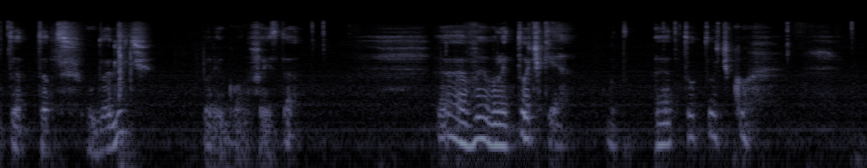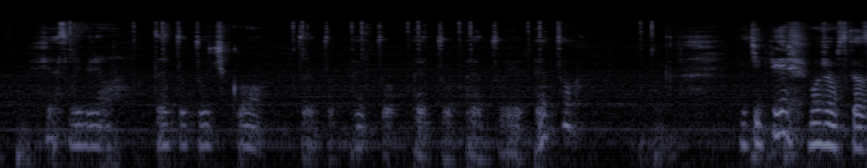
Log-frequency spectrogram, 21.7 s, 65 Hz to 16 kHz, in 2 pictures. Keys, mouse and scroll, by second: 3.8 scroll up 2, 5.5 click, 7.1 click, 7.8-9.5 middle drag, 9.5-14.2 drag, 14.8 shift+click, 15.4 shift+click, 16.3 shift+click, 17.7 shift+click.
